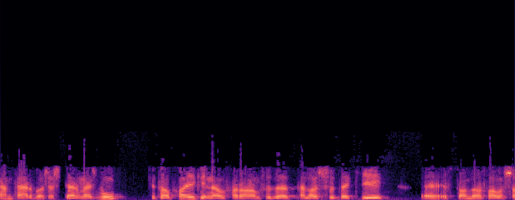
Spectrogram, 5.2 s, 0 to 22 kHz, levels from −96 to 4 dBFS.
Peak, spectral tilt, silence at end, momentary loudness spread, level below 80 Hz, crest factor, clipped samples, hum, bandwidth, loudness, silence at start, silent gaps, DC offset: -8 dBFS; -2 dB/octave; 0 s; 4 LU; -72 dBFS; 14 dB; under 0.1%; none; 5.2 kHz; -24 LUFS; 0 s; none; under 0.1%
